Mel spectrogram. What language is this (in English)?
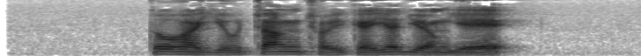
Cantonese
